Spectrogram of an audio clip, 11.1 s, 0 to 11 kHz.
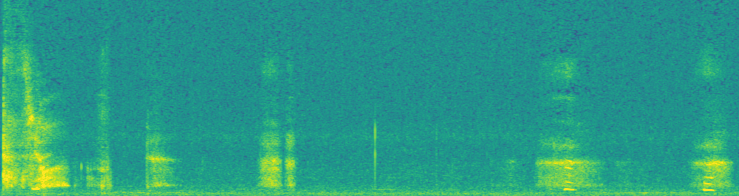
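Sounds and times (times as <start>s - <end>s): person sneezing: 0.0s - 0.9s.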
